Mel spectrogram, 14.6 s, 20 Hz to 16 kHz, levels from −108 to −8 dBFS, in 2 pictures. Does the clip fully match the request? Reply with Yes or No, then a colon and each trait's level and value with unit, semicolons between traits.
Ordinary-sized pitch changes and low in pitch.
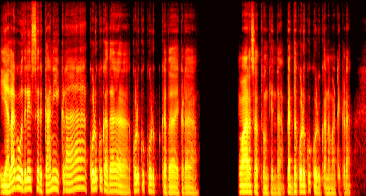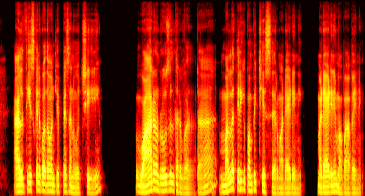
No: wide, 7.9 semitones; low, 115 Hz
